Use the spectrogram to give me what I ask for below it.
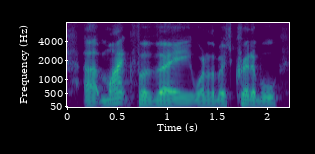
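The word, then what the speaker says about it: Mike Verweij: it through google translate it's pronounced mike for a verve sorry there it is i was i was saying it very differently uh mike fave one of the most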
